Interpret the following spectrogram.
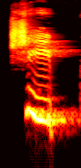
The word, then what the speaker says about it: sheep: Sheep. এখানে double E and it is pronounced as I.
